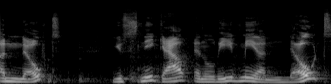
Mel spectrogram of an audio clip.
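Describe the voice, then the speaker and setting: A man puts on a character voice at a medium pitch with ordinary pitch variation. He hisses and keeps to a fairly slow pace. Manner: hissing, angry.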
